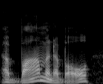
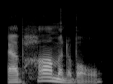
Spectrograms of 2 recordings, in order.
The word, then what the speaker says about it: abominable: armato by saying that he pronounces the word abominable like that like we do today rather than the way it should be pronounced which he says is abominable in the play his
